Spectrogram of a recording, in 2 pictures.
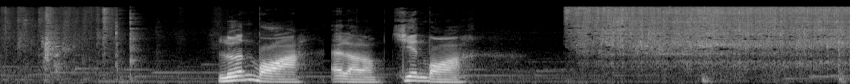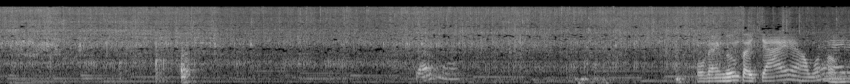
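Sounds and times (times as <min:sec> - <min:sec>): meat sizzling in hot oil: 0:05.6 - 0:17.0.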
